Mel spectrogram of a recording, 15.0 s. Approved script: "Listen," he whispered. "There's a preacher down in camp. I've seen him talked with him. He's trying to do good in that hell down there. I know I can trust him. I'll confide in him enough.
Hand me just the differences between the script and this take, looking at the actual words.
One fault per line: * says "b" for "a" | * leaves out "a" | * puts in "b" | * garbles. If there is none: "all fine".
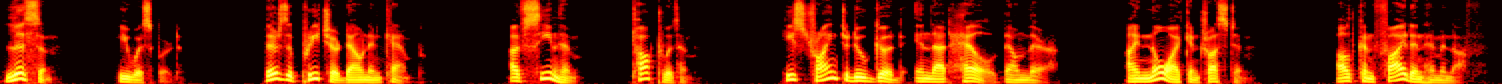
all fine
